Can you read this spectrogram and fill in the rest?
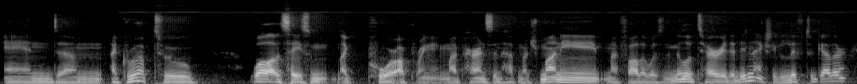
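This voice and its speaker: Low-voiced German man, earnest. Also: fairly quick, darkish tone. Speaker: guest. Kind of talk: casual interview talk.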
